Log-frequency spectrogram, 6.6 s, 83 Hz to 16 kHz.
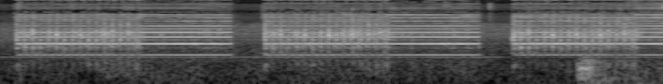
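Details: Portable 7D HIFU machine firing during facial treatment over cooling gel, worked from down to up: repeating electronic beeping tones in bursts about every 2.5 seconds with brief pauses.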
